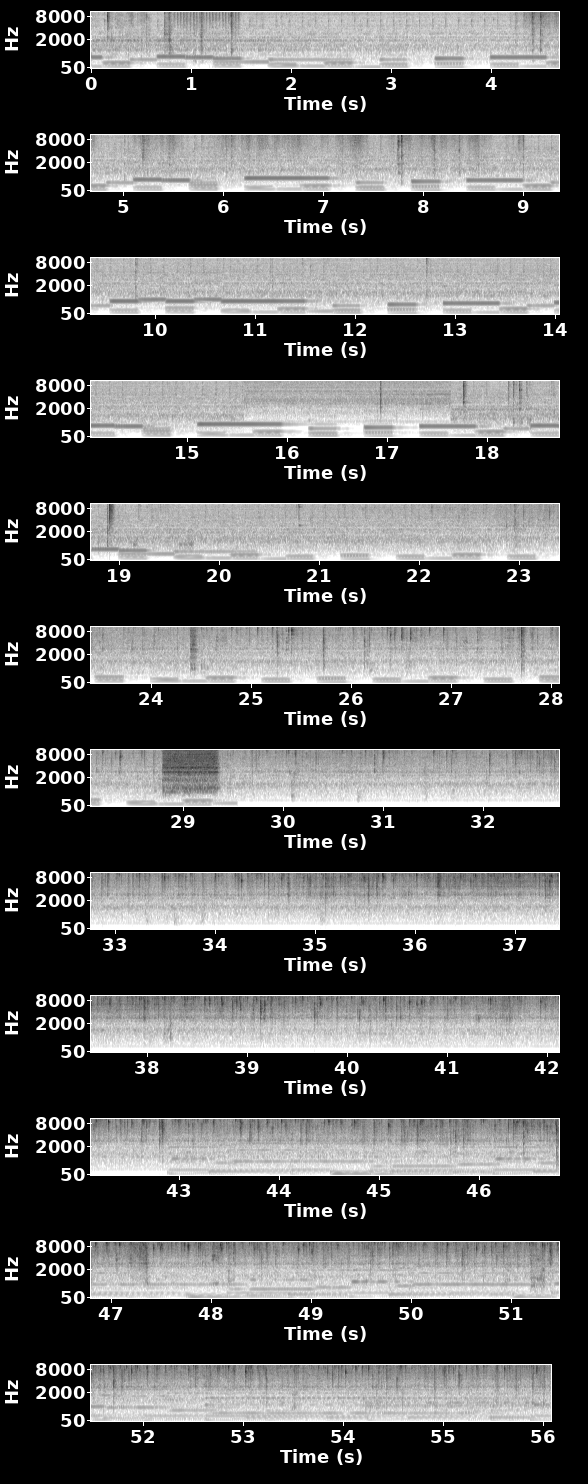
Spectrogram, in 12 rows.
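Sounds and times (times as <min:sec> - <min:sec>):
soft background music: 0:00.0 - 0:29.6, 0:42.9 - 0:56.0
chicken sizzling in oil: 0:00.0 - 0:56.0.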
